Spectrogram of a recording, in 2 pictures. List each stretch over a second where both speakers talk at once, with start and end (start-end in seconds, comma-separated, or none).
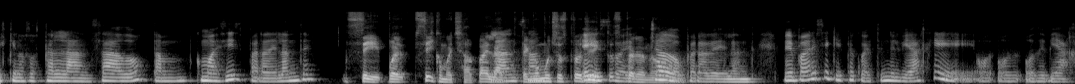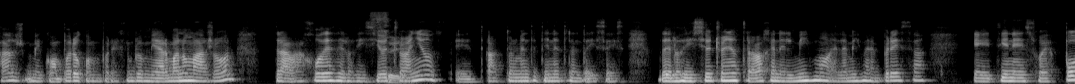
4.9-7.0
